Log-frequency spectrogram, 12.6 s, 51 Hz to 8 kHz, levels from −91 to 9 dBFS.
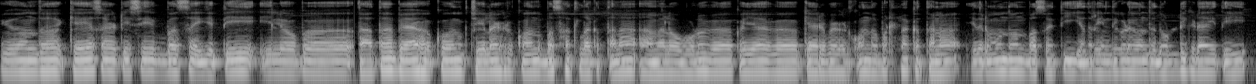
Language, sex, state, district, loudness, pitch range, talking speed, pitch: Kannada, male, Karnataka, Dakshina Kannada, -24 LUFS, 100-110 Hz, 160 wpm, 105 Hz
